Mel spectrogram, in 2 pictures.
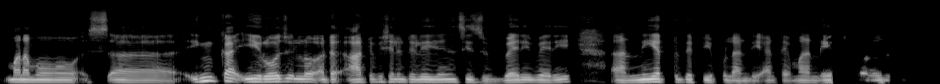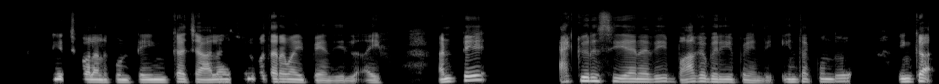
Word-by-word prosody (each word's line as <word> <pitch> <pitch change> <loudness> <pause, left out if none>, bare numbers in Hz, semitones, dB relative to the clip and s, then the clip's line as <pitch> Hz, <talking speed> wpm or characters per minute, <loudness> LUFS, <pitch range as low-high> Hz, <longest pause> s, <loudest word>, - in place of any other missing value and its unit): మనమూ 110 -1 +4 0.5
సా 105 - -3 0.8
ఇంకా 160 0 +4 0.2
ఈ - - +7
రోజుల్లో 130 -1 +4
అంటే 115 - 0 0.2
artificial 120 +2 -2
intelligence 115 0 +2
is 105 -3 -9 0.3
very, 105 +2 +3
very 105 +3 0 0.5
ఆహ్, 95 -1 0
నియర్ 120 0 +6
టు 110 - -4
ది 110 - +1
పీపుల్ 100 -1 -4
అండి. 85 +1 -7
అంటే 90 +1 -9
మనం 95 -1 -3
నేర్చుకో... 100 0 -4 1.3
నేర్చుకోవాలనుకుంటే 110 -3 +1 0.2
ఇంకా 110 +4 +1 0.2
చాలా 110 +1 +3 0.2
సులభతరమైపోయింది 115 - 0
ఈ - - -7
లైఫ్. 95 -3 -6 0.5
అంటే, 140 +9 +3 0.9
యాక్యురసీ 160 -3 +1 0.2
అనేది 125 +1 0 0.2
బాగా 135 +4 0
పెరిగిపోయింది. 105 -7 -2 0.2
ఇంతకుముందు 125 +2 -1 0.6
ఇంకా 135 - +4
115 Hz, 105 wpm, -24 LUFS, 105-125 Hz, 1.3 s, ఈ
